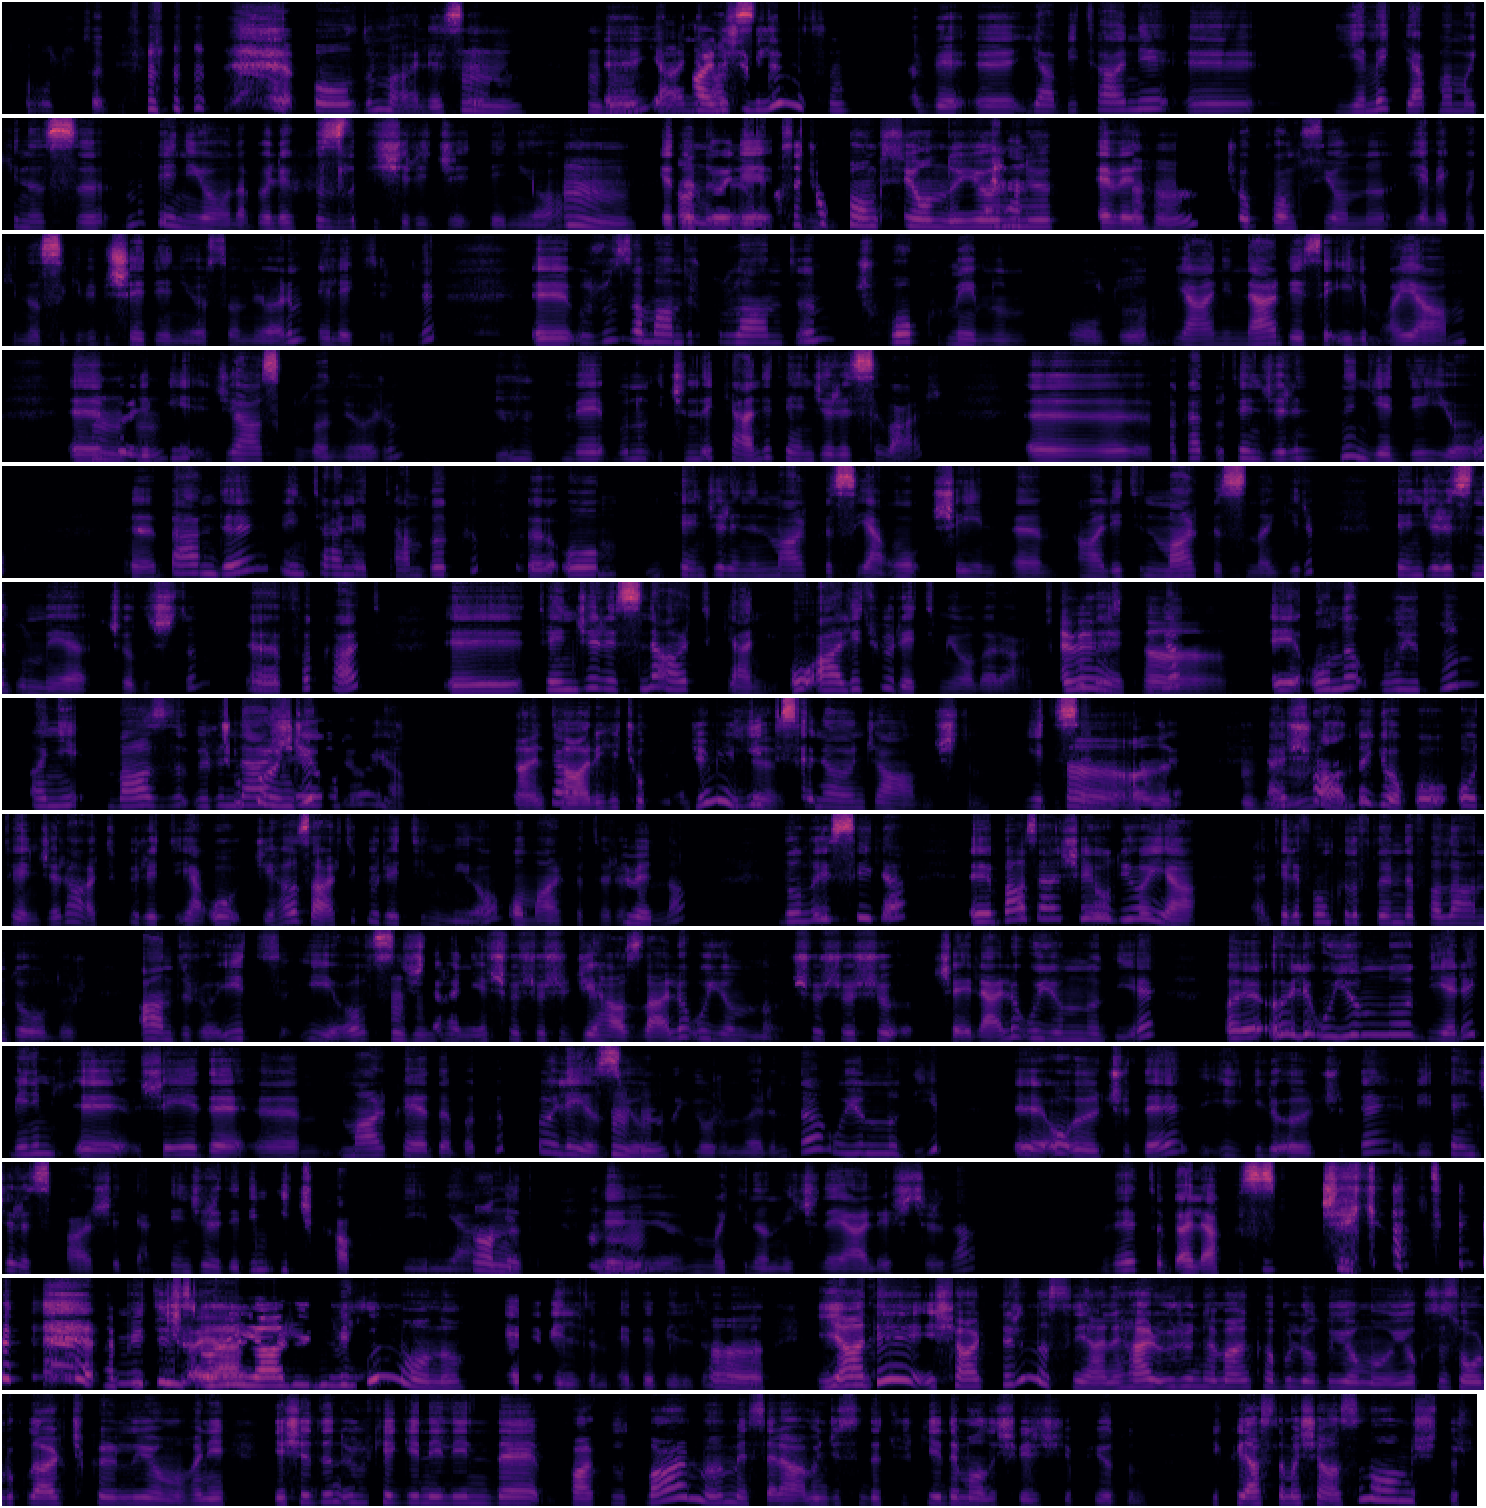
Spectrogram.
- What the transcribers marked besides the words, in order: chuckle; "makinesi" said as "makinası"; "makinesi" said as "makinası"; throat clearing; other background noise; laughing while speaking: "bir şey geldi. Müthiş hayal kırıklığı"; unintelligible speech; tapping
- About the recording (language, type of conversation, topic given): Turkish, podcast, Çevrim içi alışveriş yaparken nelere dikkat ediyorsun ve yaşadığın ilginç bir deneyim var mı?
